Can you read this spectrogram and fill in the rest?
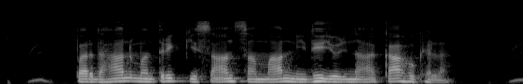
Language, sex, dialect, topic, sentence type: Bhojpuri, male, Southern / Standard, agriculture, question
